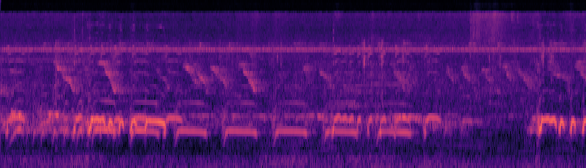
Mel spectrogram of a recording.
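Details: Zebra dove of a local Indonesian strain, calling to draw answers from other doves: a steady run of quick, clipped coo notes in a rippling series, with faint higher chirps from other birds and background noise behind.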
